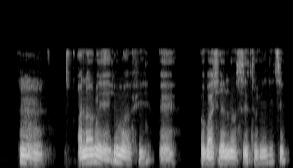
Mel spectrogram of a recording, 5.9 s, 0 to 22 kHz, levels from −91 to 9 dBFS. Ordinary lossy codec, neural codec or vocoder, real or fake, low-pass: none; codec, 16 kHz, 16 kbps, FunCodec, trained on LibriTTS, 50 frames a second; fake; 7.2 kHz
